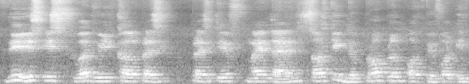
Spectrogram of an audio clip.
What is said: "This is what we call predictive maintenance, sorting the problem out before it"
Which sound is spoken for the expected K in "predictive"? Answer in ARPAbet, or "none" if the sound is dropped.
none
